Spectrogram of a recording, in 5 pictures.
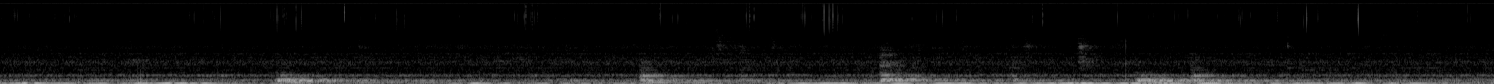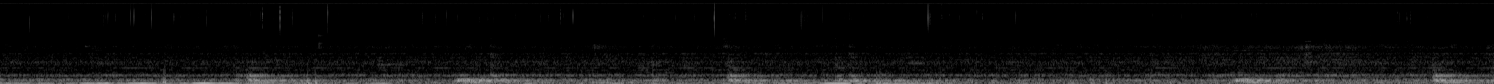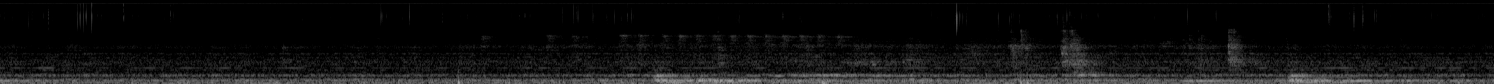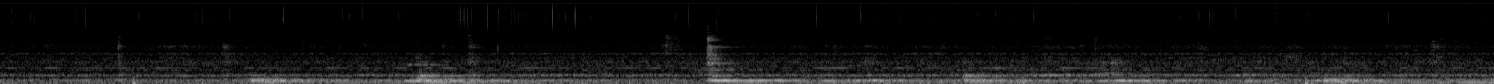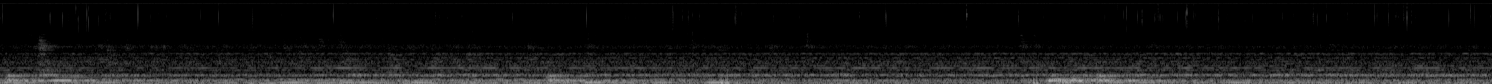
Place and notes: Anykščiai, Lithuania, railway bridge unheard
sound exploration of old railway bridge: contact microphones and electromagnetic antenna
